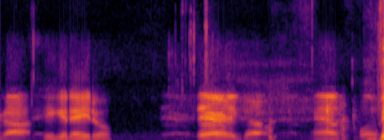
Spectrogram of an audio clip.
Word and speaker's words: Figueiredo: Figueiredo.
